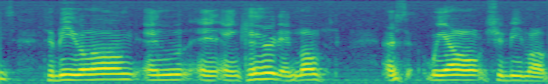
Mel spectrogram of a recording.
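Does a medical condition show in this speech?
Yes: mild cerebral palsy.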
